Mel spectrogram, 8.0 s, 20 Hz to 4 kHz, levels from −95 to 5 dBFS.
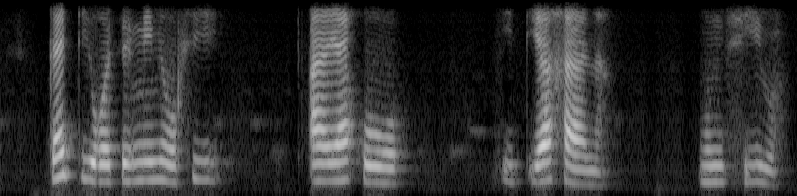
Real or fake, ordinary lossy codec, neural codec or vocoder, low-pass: fake; Opus, 64 kbps; codec, 16 kHz, 0.5 kbps, FunCodec, trained on Chinese and English, 25 frames a second; 3.6 kHz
